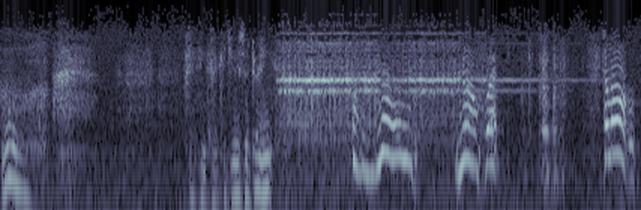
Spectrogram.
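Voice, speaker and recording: A guilt-ridden, desperate woman in a radio mystery. Her delivery is deliberate and intense, with halting phrases. The sound is narrow and phone-like, with clear noise over it. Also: on the high side, wildly swooping pitch, exaggerated voice. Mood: rattled. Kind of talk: dramatic radio mystery acting. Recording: noisy, narrow-band old radio recording.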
